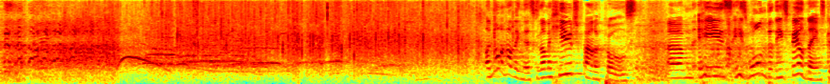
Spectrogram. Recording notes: Live from Amsterdam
